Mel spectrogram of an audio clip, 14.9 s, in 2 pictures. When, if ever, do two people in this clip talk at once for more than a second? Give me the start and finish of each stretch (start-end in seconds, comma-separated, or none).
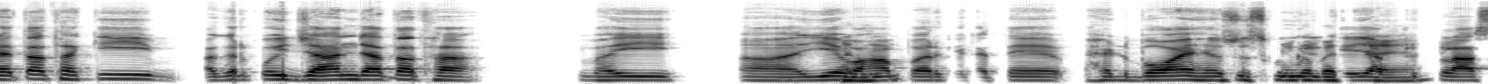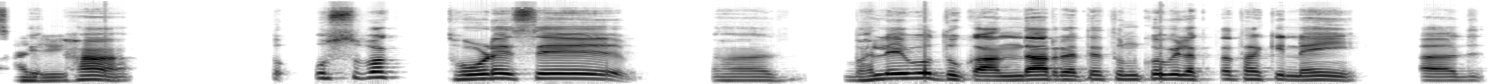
6.1-7.8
